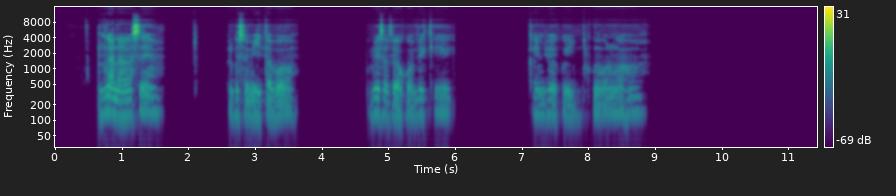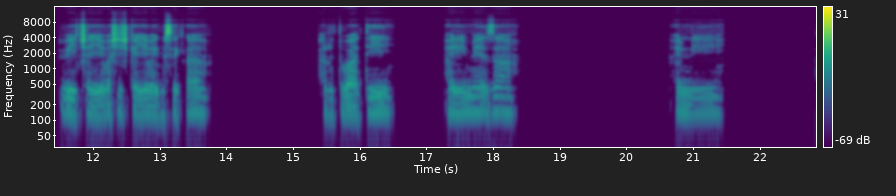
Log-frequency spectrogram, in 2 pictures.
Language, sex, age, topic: Kinyarwanda, male, 18-24, health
